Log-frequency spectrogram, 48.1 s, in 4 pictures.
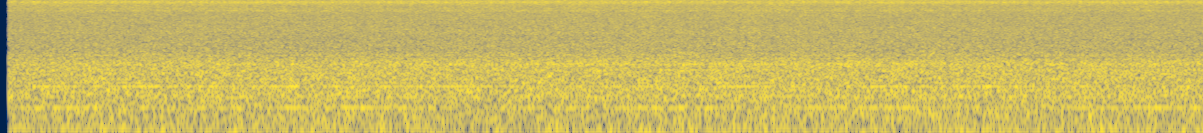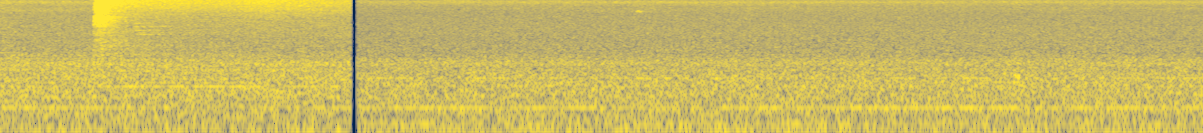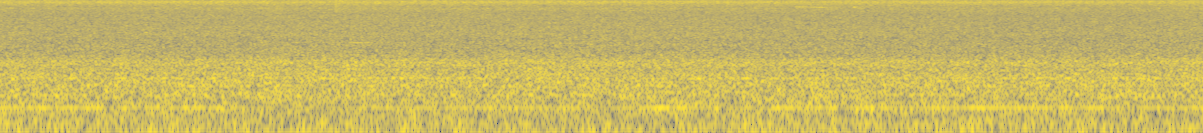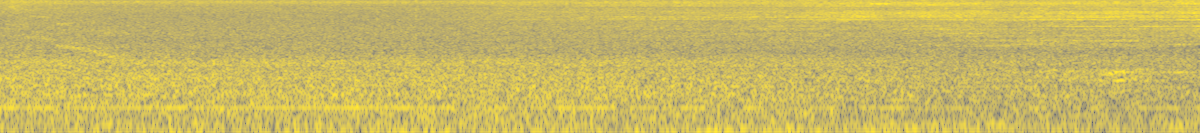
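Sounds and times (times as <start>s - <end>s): stationary train humming: 0.1s - 48.0s
high hiss: 12.9s - 15.6s, 41.0s - 48.0s.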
